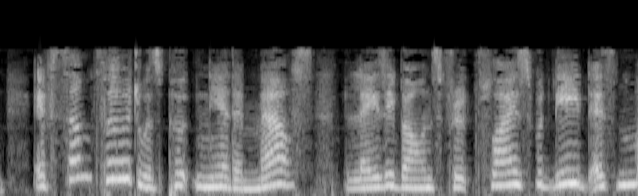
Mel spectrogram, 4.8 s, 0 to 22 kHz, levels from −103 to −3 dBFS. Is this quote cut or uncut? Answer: uncut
